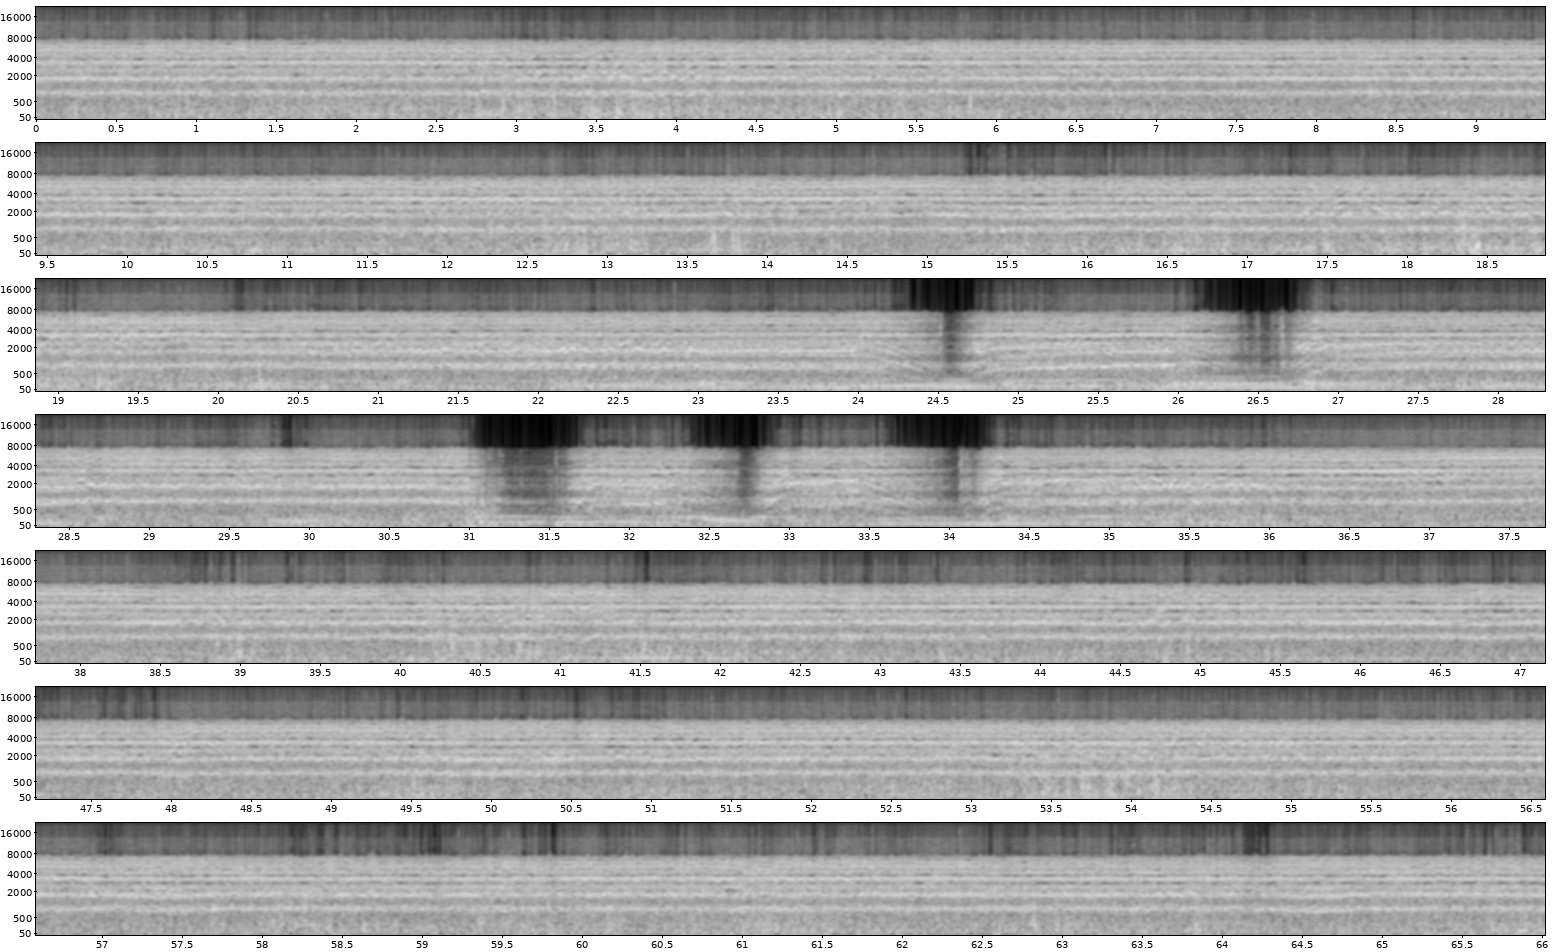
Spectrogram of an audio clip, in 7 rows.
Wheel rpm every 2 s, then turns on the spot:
230, 230, 230, 230, 230, 230, 210, 220, 230, 230, 220, 210, 130, 120, 220, 170, 100, 160, 220, 230, 230, 230, 230, 230, 230, 220, 230, 230, 230, 230, 240, 230, 230.
none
